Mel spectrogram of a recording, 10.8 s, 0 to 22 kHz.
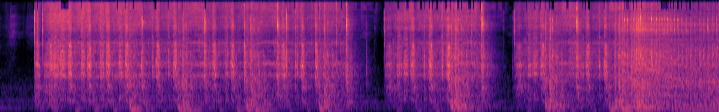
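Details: Honda CB 300 engine running with a sharp, fast "tec tec" tick, roughly three to four per second, over the exhaust. Source of the ticking is unknown.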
